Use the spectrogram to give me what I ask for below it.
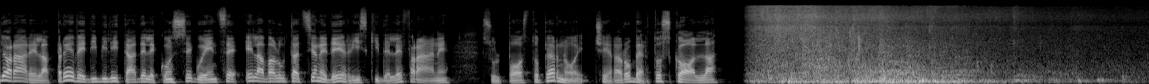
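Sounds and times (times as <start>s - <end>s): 
speech: 0.0s - 7.6s
water and sand rushing down a channel: 7.5s - 11.4s.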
